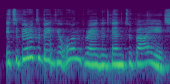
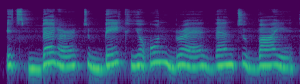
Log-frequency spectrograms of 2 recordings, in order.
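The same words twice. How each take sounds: First: The B sounds are said naturally, without exaggeration. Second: The B sounds are strongly exaggerated. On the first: "이라고 그냥 하면 돼" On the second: "나는 엄청 과장해서 말을 하는 거죠, 지금"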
